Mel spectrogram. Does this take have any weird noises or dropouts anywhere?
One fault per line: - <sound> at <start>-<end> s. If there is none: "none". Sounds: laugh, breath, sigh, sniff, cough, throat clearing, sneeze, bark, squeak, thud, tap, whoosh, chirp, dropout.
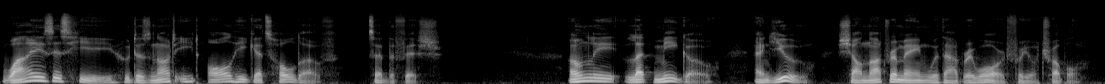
- dropout at 3.6-3.7 s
